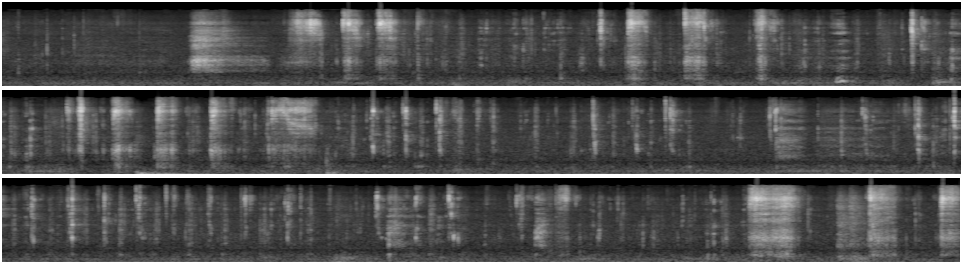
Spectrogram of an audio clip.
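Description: Close-mic eating sounds from spicy seafood: wet chewing, sucking and lip smacks, with many short sharp clicks and a few longer slurps.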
